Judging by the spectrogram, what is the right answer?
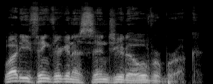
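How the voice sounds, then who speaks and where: A man playing a gruff, world-weary supernatural investigator in an audio drama, speaking in a wry, terse and insistent way. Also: medium pitch, fast talker, dark tone. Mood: probing, urgent. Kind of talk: audio drama acting and first-person narration.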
